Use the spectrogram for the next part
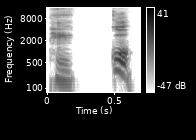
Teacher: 된소리 발음 목을 짜듯이 목을 눌러서내는 소리입니다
